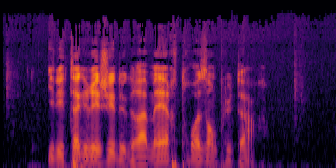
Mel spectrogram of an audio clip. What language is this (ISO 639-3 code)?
fra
